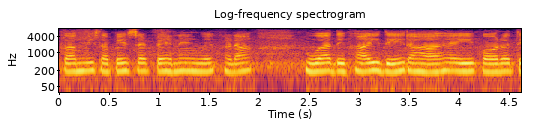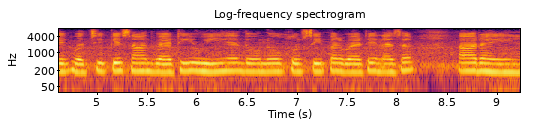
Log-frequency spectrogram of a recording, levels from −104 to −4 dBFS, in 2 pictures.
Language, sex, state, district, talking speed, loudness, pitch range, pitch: Kumaoni, female, Uttarakhand, Uttarkashi, 190 wpm, -14 LUFS, 190-200 Hz, 195 Hz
